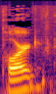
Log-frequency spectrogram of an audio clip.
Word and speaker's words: Porg: Didier here, and welcome to the first inaugural episode of the Porgs Nest Podcast. Did I pronounce that right? Is it Porg?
